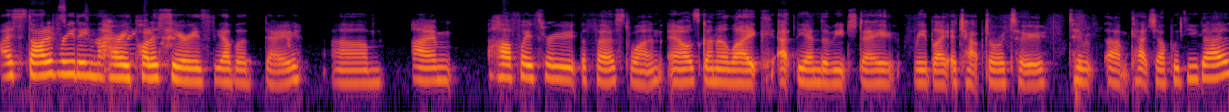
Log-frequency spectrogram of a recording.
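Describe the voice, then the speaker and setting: At a moderate pace, a woman speaks with an Australian accent, a medium pitch and ordinary pitch variation. The background is quiet. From Western Australia. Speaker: fellow book streamer. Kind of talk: casual chat.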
